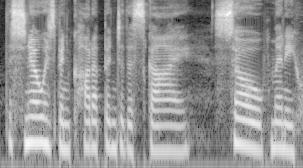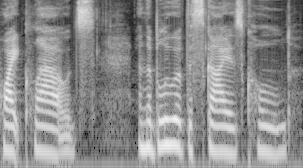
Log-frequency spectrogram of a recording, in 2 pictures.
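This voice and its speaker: A woman hosting a poetry radio program, reading scripted narration and verse in a measured, deliberate way with pauses between phrases. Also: medium pitch, flat delivery, no room sound.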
